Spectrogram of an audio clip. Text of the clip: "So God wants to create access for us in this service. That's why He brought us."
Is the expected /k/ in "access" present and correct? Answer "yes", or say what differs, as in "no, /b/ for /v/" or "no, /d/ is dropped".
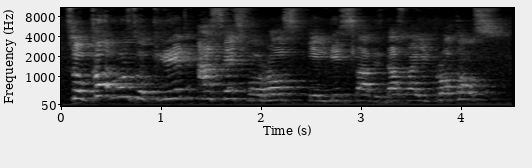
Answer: no, /k/ is dropped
